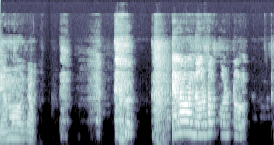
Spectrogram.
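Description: An elderly woman coughs after eating pickle, with several sharp, harsh coughs and throat clearing close by, spread between bursts of conversational speech.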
